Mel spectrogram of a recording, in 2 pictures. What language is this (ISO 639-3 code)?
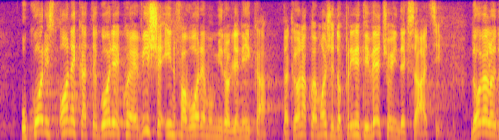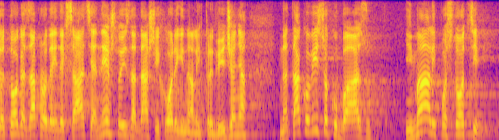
hrv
